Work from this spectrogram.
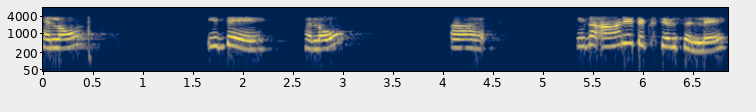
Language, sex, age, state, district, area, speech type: Malayalam, female, 18-30, Kerala, Thiruvananthapuram, rural, conversation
